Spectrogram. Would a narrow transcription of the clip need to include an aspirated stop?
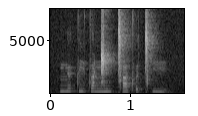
yes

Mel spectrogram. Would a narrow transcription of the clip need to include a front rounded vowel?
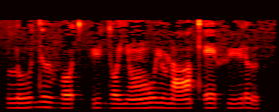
yes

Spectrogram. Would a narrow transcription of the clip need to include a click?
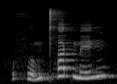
no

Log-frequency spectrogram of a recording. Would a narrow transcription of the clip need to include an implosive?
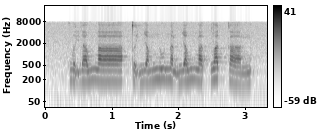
no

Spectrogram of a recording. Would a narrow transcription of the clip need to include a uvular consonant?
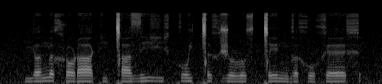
no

